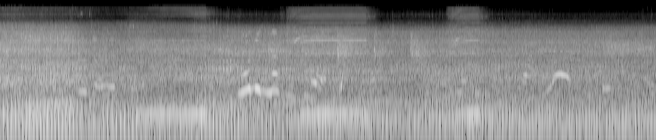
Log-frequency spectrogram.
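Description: Motorcycle engine running close by as bikes pass on a muddy road, its low hum strongest in the first second and coming back in short stretches, with scattered voices chattering in the background.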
